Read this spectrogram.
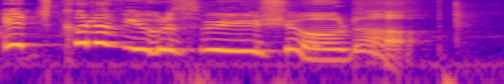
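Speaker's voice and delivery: very high, loud voice, pitch swooping around. Reading the mom's lines aloud from the book: Julia Child voice. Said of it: "I'm trying to do Gloria Child".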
